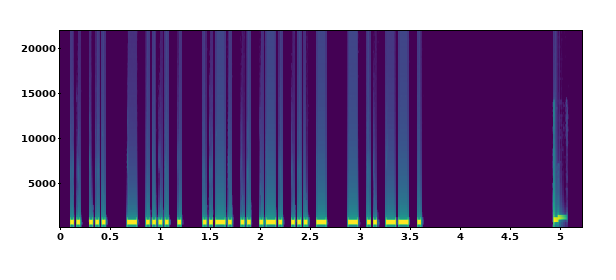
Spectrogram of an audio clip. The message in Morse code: IS THE FIRST TIME

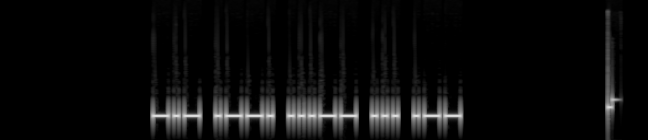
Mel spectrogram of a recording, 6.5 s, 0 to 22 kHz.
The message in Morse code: KP3SW

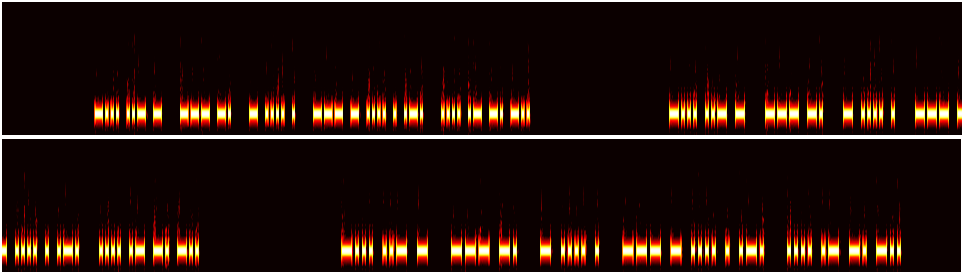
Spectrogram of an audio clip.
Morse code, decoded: BUT ON THE OTHER HAND BUT ON THE OTHER HAND BUT ON THE OTHER HAND

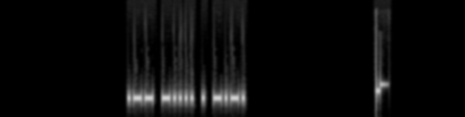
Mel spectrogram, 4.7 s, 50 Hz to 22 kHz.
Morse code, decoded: W6EC

